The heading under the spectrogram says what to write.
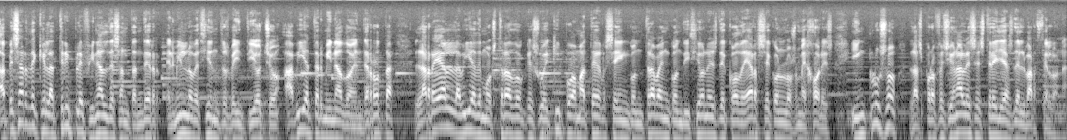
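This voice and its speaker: Over background music, a man talks with lively intonation and very even loudness. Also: medium pitch for a man, fairly quick pace. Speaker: narrator. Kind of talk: TV documentary narration.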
